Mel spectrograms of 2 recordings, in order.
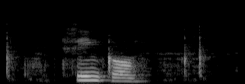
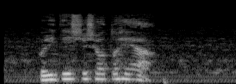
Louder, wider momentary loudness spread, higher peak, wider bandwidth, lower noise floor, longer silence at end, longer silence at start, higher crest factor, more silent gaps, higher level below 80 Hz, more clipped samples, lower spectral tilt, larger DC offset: second, -27 LUFS vs -20 LUFS; first, 21 LU vs 10 LU; second, -12 dBFS vs -6 dBFS; second, 7 kHz vs 11.5 kHz; first, -55 dBFS vs -44 dBFS; first, 0.4 s vs 0.15 s; second, 0.05 s vs 0.25 s; about the same, 18 dB vs 16 dB; neither; second, -80 dBFS vs -56 dBFS; neither; first, -8.5 dB/octave vs -5 dB/octave; neither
